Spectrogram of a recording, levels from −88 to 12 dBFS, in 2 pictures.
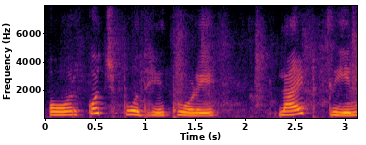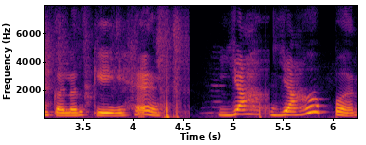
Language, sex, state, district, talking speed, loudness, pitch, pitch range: Hindi, female, Himachal Pradesh, Shimla, 105 wpm, -15 LUFS, 235 Hz, 210-275 Hz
